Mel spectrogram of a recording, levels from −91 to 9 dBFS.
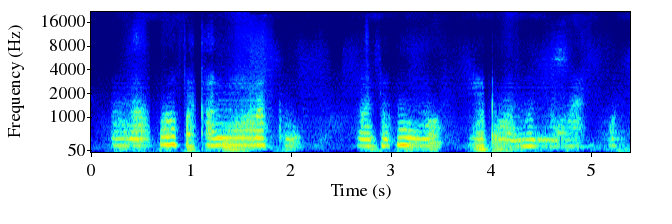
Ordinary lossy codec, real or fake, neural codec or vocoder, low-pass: none; fake; codec, 44.1 kHz, 0.9 kbps, DAC; none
